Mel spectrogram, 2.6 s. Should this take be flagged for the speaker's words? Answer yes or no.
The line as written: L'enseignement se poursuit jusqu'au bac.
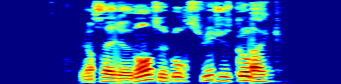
no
